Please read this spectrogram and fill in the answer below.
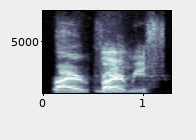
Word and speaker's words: Freiermuth: Yeah, and Sam, on your point about Freiermuth, or is that how you pronounce the name, Freiermuth? Freiermuth.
